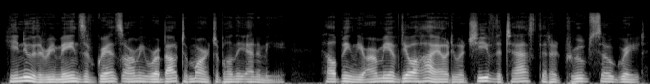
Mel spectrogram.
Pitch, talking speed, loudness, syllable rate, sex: 125 Hz, 265 wpm, -17 LUFS, 7.0 syllables/s, male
